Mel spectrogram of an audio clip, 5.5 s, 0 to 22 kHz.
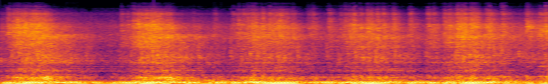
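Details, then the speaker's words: First start of a freshly built, epoxy-filled 2.55-litre forged Mazda MX-3 engine with a new turbo kit: deep lumpy rumble with uneven surging revs and heavy smoke; running rich, vacuum leaks are one cause; compression sounded strong. "running rich Jesus she runs but holy smoking out the shop that's good news though that is good news though okay why is it running so oh I've got vacuum leaks that's one reason for sure"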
